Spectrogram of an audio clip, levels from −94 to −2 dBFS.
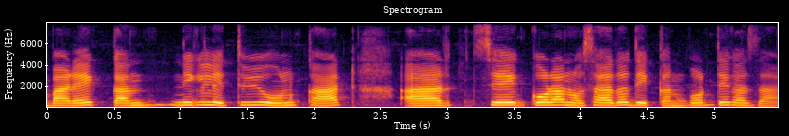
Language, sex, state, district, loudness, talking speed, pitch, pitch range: Chakma, female, Tripura, Unakoti, -15 LUFS, 140 wpm, 235 Hz, 220-255 Hz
